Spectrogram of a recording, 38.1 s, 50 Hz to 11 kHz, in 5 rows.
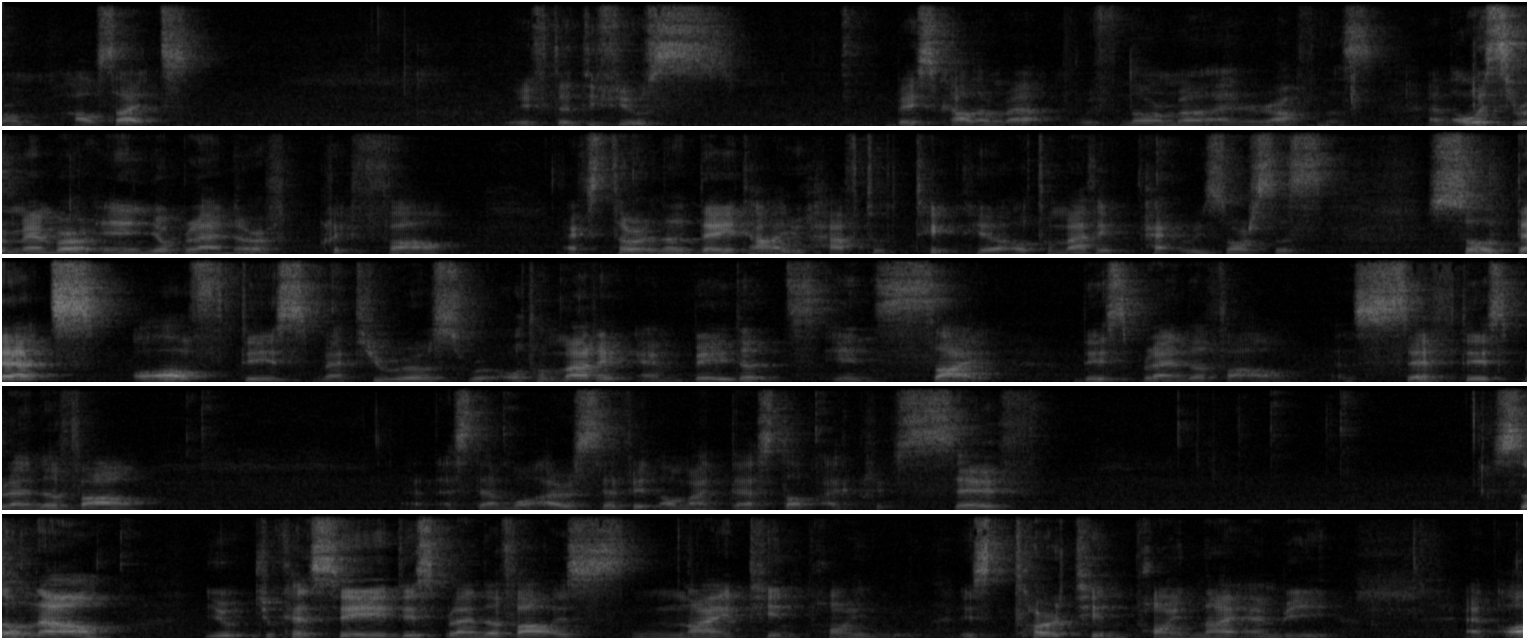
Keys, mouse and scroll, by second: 7.4 click, 8.0-16.2 drag, 16.6-25.1 drag, 25.1 middle click, 25.3-27.0 drag, 28.6-29.5 drag, 31.1 click.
